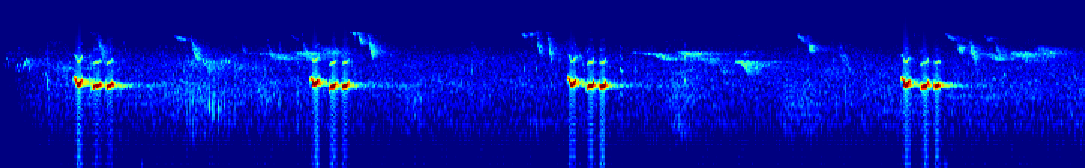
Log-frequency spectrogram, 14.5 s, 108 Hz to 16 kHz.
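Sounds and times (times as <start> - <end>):
streak-breasted scimitar babbler calling: 1.0 - 1.7, 4.1 - 5.0, 12.0 - 12.8.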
